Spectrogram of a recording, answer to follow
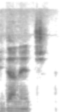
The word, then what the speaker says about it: Dunwich: sided yeah bob i i like switching how i pronounce dunwich just to frustrate people who say it should be done itch done itch rob likes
